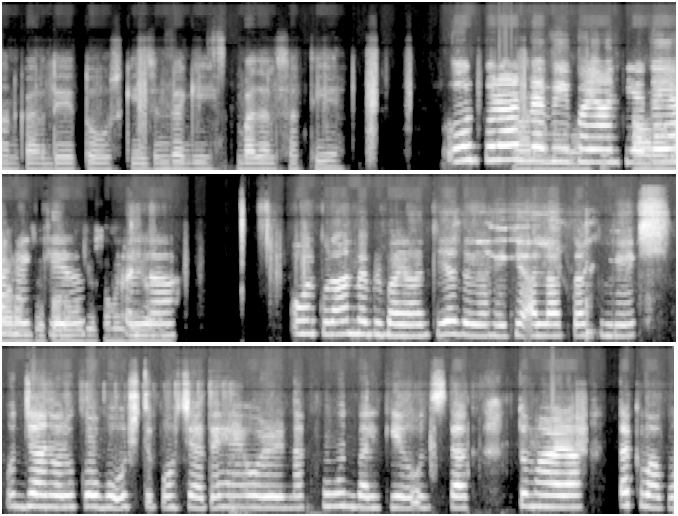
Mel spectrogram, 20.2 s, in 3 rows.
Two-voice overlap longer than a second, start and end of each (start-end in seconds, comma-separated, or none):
5.2-7.4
